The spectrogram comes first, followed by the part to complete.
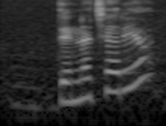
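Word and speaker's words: dinacharya: and so what I think Ayurveda calls it dinachara is am I right? Exactly. And pronounced exactly the way it you pronounced it.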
